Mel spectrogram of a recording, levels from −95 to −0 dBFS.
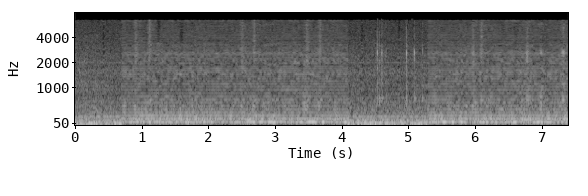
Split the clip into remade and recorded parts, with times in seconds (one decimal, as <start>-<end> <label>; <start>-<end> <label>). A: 0.0-0.7 recorded; 0.7-4.1 remade; 4.1-5.3 recorded; 5.3-7.4 remade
